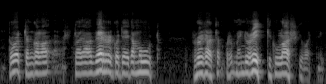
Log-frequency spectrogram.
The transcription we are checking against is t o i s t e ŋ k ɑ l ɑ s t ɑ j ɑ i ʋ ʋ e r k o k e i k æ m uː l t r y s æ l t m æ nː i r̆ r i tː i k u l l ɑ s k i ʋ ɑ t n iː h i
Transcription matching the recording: t o i s t e ŋ k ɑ l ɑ s t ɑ j ɑ i ʋ ʋ e r k o t e i k æ m uː t r y s æ t m e nː y r̆ r i kː i k u l l ɑ s k i ʋ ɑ t n iː h i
